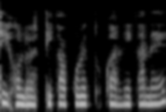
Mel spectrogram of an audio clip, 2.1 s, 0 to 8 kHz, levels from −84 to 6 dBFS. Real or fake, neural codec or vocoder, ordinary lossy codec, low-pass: fake; codec, 24 kHz, 1.2 kbps, DualCodec; MP3, 24 kbps; 7.2 kHz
